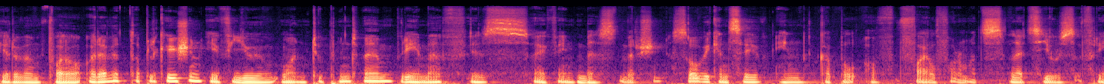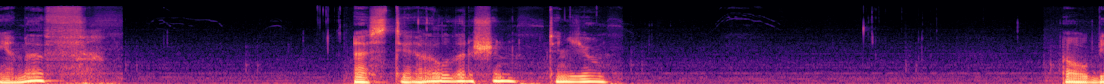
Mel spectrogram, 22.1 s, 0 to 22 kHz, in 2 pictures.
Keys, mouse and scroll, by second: 11.7 super+click, 12.2 super+click, 13.4 super+click, 15.1 super+click, 16.4 super+click, 17.3 super+click, 20.0 super+click, 21.5 super+click.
